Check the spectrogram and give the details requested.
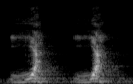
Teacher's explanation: es como la y en español excepto con la lengua más cerca del paladar atrás sin que lo toque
